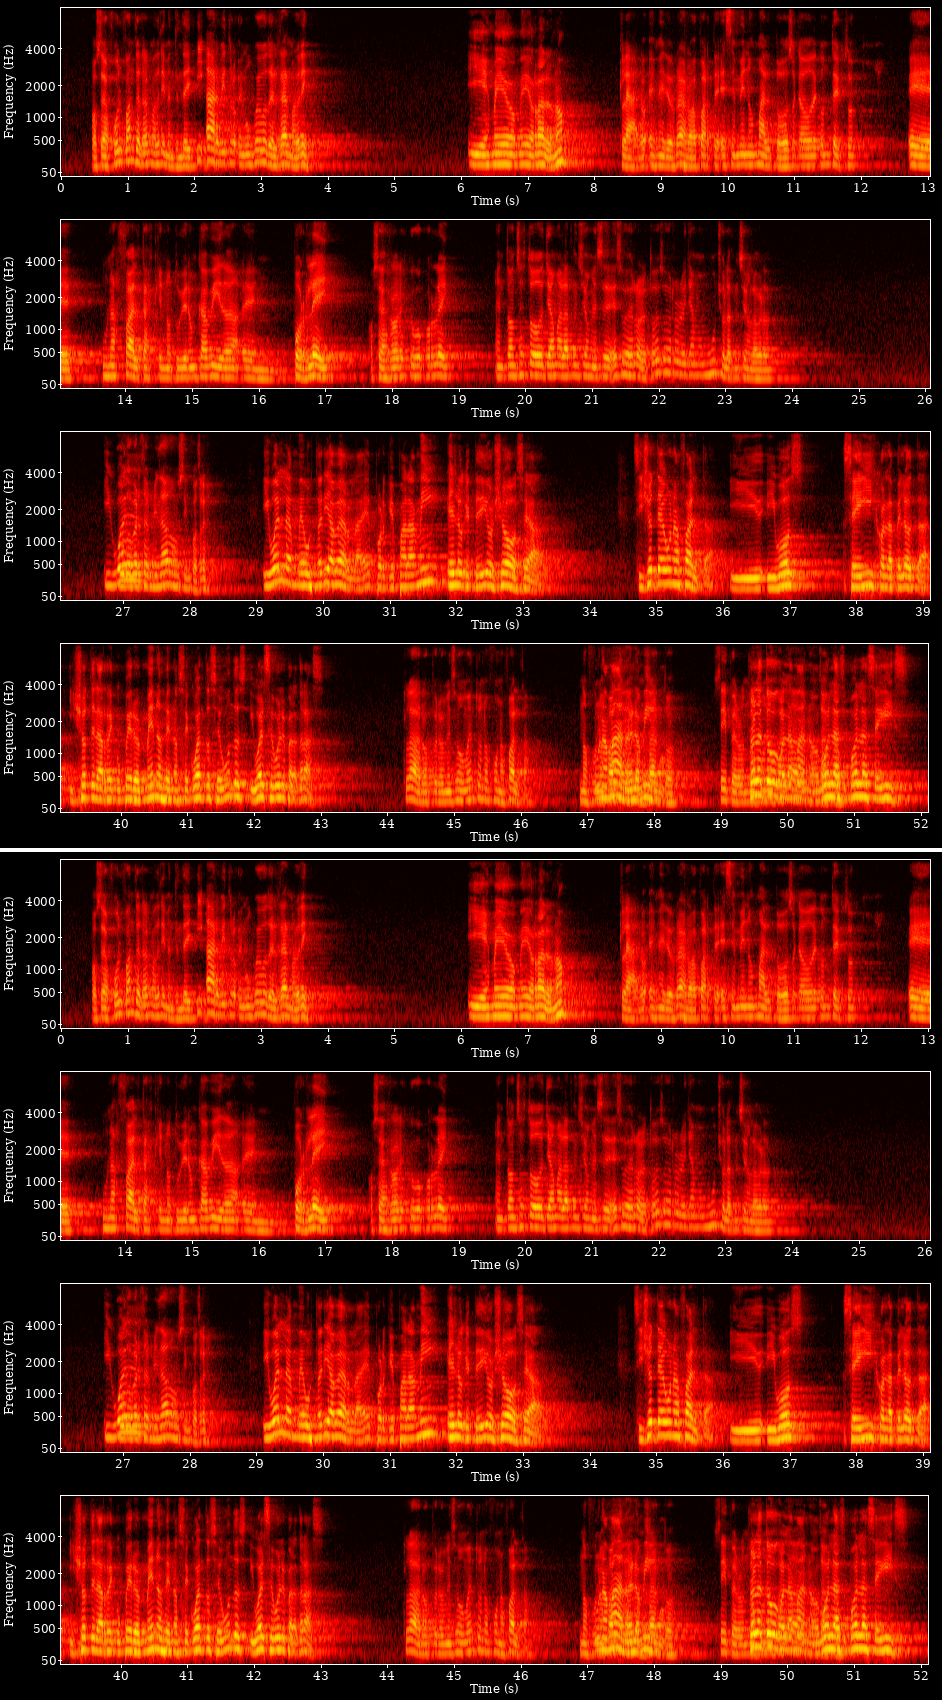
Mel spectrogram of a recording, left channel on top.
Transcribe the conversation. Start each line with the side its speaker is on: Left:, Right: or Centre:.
Left: O sea, full fan del Real Madrid, ¿me entendéis? Y árbitro en un juego del Real Madrid.
Right: Y es medio, medio raro, ¿no?
Left: Claro, es medio raro. Aparte, ese menos mal, todo sacado de contexto, eh, unas faltas que no tuvieron cabida en, por ley, o sea, errores que hubo por ley. Entonces todo llama la atención, ese, esos errores, todos esos errores llaman mucho la atención, la verdad.
Right: Igual,
Left: Pudo haber terminado un 5 a 3.
Right: igual la- me gustaría verla, ¿eh? Porque para mí es lo que te digo yo, o sea, si yo te hago una falta y, y vos seguís con la pelota y yo te la recupero en menos de no sé cuántos segundos, igual se vuelve para atrás.
Left: claro, pero en ese momento no fue una falta. No fue
Right: Una
Left: una falta
Right: mano
Left: de
Right: es
Left: contacto.
Right: lo mismo.
Left: Sí, pero no
Right: Yo la
Left: fue
Right: toco
Left: una falta
Right: con la mano,
Left: de contacto.
Right: vos la, vos la seguís.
